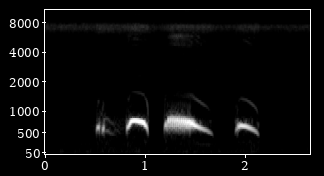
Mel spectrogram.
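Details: Spotted dove coo phrase used to encourage pet doves or attract wild birds: a light introductory note, a rounded coo, a long falling coo, then a shorter final coo.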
